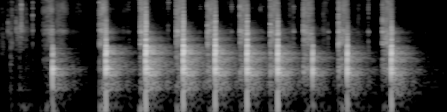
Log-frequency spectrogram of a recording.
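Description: A knife chops an onion on a cutting board in quick, even strokes.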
